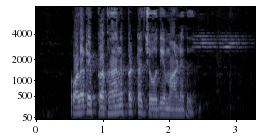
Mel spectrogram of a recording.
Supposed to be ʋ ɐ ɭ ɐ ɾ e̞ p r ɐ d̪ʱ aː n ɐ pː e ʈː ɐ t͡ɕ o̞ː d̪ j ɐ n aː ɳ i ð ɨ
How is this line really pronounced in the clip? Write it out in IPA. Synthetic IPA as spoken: ʋ ɐ ɭ ɐ ɾ e̞ p r ɐ d̪ʱ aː n ɐ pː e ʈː ɐ t͡ɕ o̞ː d̪ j ɐ m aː ɳ i ð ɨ

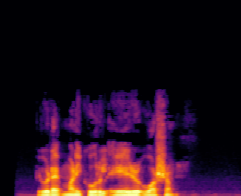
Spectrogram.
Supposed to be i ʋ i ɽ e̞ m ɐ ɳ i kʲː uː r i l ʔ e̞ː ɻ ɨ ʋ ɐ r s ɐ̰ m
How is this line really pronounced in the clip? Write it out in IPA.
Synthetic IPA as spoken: i ʋ i ɽ e̞ m ɐ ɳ i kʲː uː r i l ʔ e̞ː ɻ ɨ ʋ ɐ r ʂ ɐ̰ m

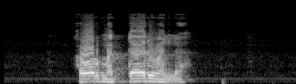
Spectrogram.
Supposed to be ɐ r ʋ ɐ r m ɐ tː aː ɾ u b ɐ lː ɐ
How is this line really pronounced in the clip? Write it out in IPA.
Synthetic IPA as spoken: ɐ ʋ ɐ r m ɐ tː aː ɾ u m ɐ lː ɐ

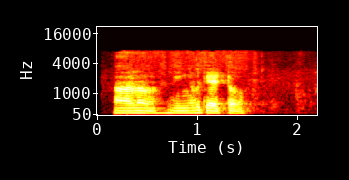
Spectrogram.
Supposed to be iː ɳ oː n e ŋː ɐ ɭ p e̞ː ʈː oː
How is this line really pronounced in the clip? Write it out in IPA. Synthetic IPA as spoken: aː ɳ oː n i ŋː ɐ ɭ k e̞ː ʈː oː

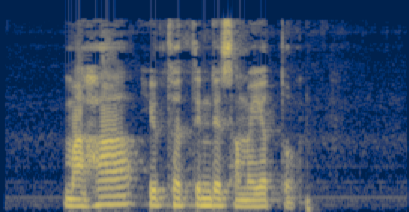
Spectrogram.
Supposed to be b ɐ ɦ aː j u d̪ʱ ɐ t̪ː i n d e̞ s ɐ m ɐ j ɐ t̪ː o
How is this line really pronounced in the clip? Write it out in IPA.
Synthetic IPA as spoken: m ɐ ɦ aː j u d̪ʱː ɐ t̪ː i n d e̞ s ɐ m ɐ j ɐ t̪ː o

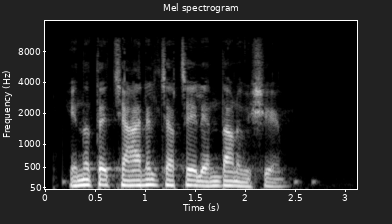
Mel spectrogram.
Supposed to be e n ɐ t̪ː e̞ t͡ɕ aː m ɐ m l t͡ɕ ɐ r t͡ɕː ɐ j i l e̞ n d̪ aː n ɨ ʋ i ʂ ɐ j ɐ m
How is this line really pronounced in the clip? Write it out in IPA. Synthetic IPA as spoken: e nː ɐ t̪ː e̞ t͡ɕ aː n ɐ l t͡ɕ ɐ r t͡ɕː ɐ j i l e̞ n d̪ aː ɳ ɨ ʋ i ʂ ɐ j ɐ m

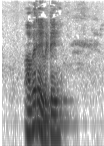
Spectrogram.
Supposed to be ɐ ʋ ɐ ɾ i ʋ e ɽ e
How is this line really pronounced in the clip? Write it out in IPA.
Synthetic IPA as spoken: ɐ ʋ ɐ ɾ e ʋ i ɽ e

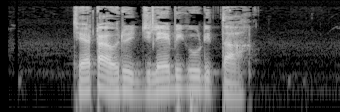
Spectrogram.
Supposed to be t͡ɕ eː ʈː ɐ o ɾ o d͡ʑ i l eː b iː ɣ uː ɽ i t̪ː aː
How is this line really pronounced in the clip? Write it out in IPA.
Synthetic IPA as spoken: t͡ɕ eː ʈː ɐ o ɾ u d͡ʑ i l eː b i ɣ uː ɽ i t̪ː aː

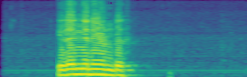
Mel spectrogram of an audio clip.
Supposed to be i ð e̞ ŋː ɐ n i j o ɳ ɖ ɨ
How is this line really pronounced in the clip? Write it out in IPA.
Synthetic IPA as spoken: i ð e̞ ŋː ɐ n e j u ɳ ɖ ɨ

